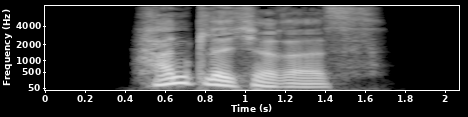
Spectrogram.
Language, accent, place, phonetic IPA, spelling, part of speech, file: German, Germany, Berlin, [ˈhantlɪçəʁəs], handlicheres, adjective, De-handlicheres.ogg
- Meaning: strong/mixed nominative/accusative neuter singular comparative degree of handlich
